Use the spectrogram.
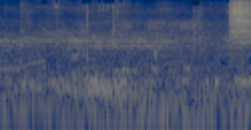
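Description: Pigeons coo in a low, steady murmur, including a red giachuli female pigeon of flying and pairing lines, continuous and fairly close with faint rustling.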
